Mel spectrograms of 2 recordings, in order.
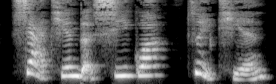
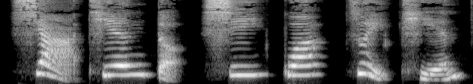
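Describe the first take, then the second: First: Said in the usual way. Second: 夏天的西瓜最甜 very slowly; slow model sentence. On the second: Shown as a demonstration. Teacher modeling for learners to try, very slow. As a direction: spell out every syllable. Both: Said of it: "Try this".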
